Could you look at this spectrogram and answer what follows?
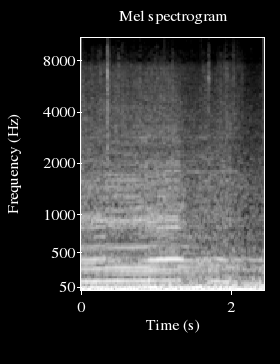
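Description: A steady, loud engine drone with low rumble and road noise from a 2022 Jeep Wrangler Rubicon 392 cruising on a road, no voices present.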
